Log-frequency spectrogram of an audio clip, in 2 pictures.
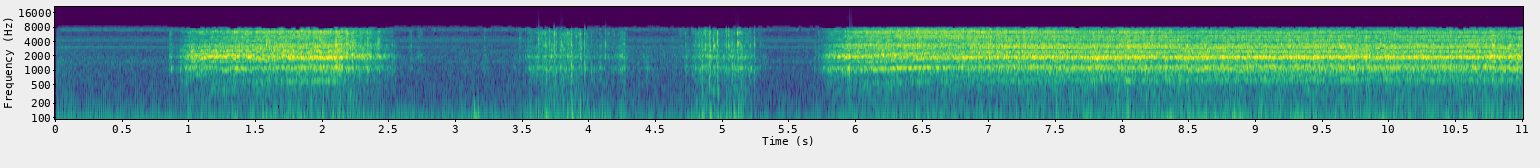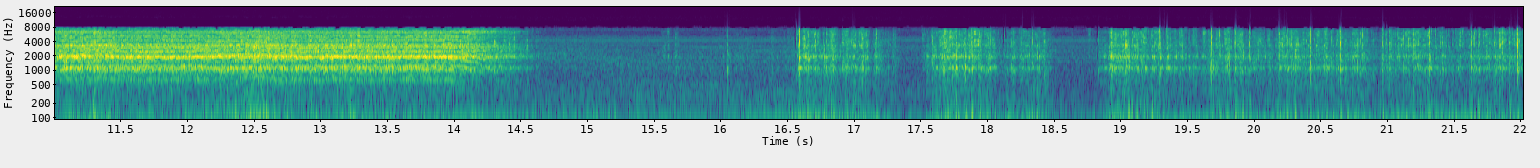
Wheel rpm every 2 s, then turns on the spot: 70, 30, 20, 140, 160, 160, 160, 30, 10, 20, 20.
2-6 16-22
